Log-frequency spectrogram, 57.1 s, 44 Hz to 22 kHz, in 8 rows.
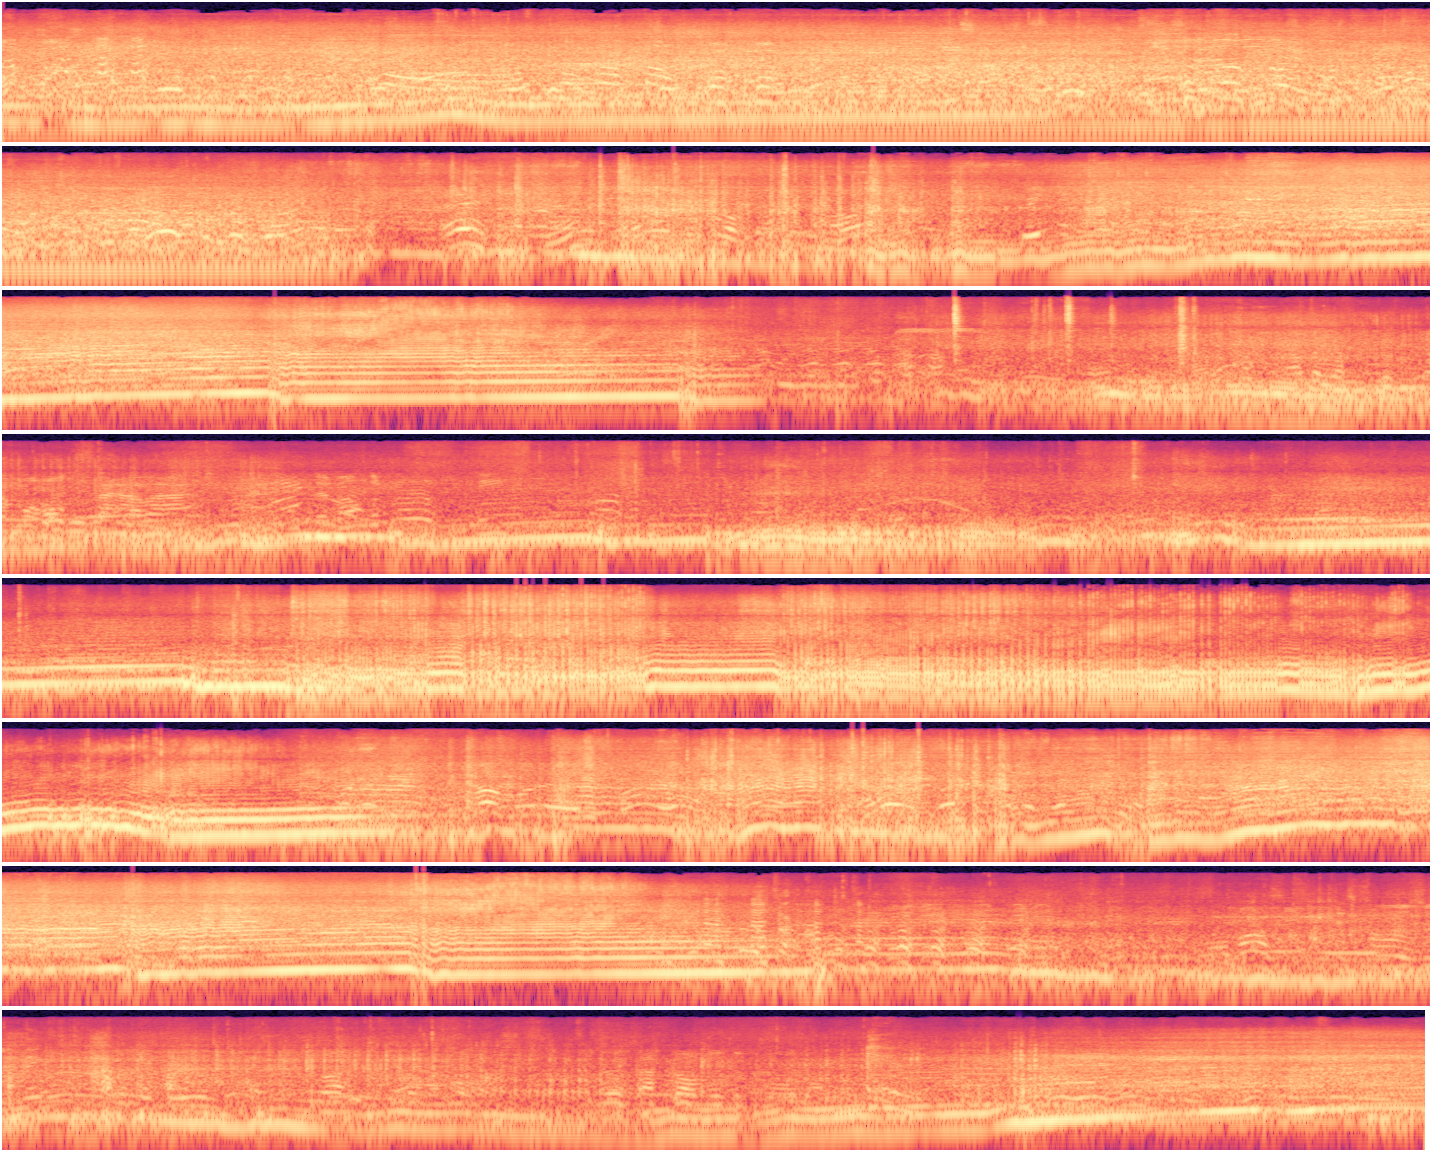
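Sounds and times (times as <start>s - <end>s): rally car engines at full throttle: 0.0s - 57.0s.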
